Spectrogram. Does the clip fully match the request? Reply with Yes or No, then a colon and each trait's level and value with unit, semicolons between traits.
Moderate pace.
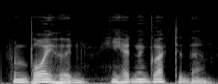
Yes: average, 165 wpm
